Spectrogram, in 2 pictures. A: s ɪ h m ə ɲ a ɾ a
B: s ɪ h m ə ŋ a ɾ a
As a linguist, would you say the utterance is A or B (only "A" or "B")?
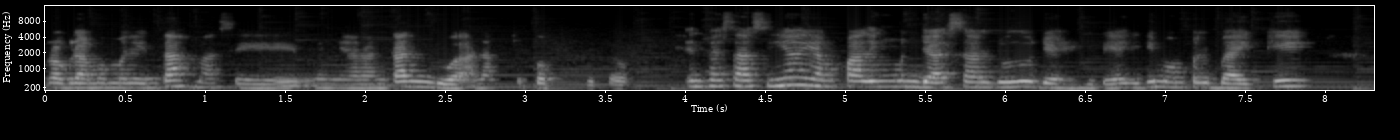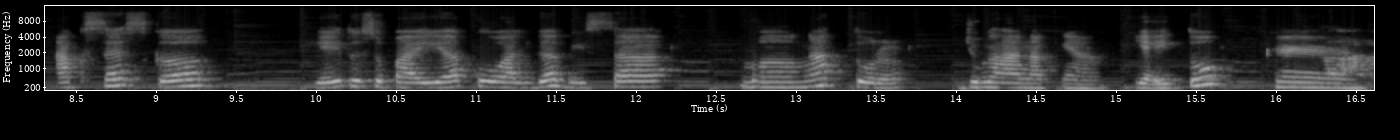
A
